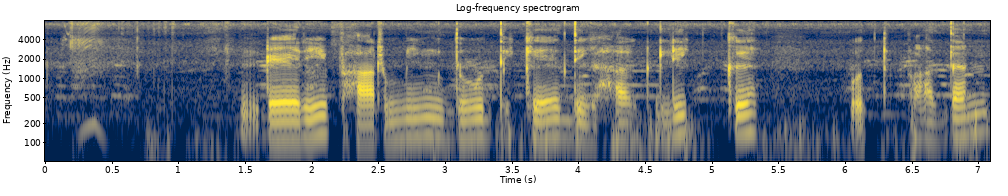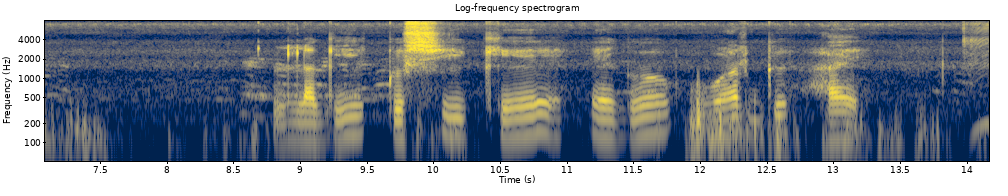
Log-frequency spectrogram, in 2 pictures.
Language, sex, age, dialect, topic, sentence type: Magahi, male, 25-30, Southern, agriculture, statement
